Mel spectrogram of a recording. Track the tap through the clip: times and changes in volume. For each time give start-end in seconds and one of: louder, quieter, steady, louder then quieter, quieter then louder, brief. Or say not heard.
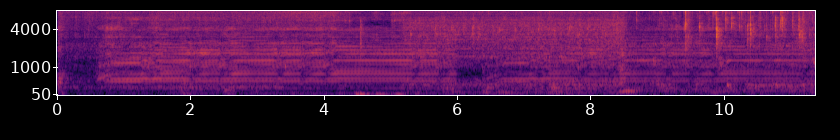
0.0-11.3 louder.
